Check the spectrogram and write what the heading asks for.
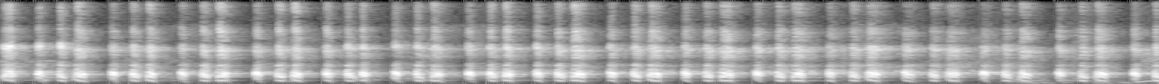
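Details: Hybrid chukar partridge kept captive in Tajikistan, calling loudly and continuously with rough, nasal chuk notes repeated at a brisk, regular pace of about two per second, with a faint low sound near the end.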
